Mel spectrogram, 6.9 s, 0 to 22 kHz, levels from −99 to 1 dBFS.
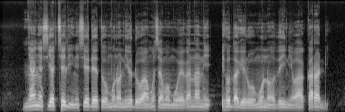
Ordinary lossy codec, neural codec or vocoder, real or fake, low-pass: none; none; real; none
